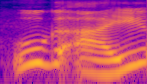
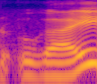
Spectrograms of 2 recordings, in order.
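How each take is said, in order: First: "उग आई" slowly, as two words; split उग आई. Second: "उगाई" as one unbroken word; joined उगाई. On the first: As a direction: leave a juncture between "उग" and "आई". ("उग आई" अलग-अलग शब्दों में) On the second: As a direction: run "उगाई" together with no gap. ("उगाई" एक ही शब्द में) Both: Shown as a demonstration. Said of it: "इन दोनों में भी अंतर है".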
